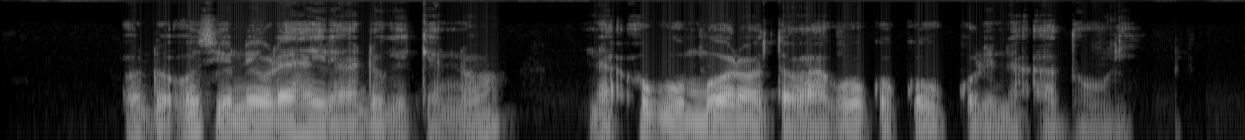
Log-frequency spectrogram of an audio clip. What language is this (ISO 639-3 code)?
kik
